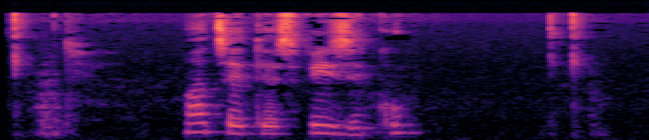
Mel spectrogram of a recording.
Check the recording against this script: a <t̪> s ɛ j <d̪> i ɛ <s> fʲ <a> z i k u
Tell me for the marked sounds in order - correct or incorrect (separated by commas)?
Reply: correct, incorrect, correct, incorrect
